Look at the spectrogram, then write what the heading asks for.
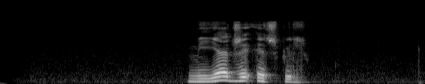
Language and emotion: Russian, neutral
